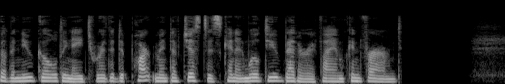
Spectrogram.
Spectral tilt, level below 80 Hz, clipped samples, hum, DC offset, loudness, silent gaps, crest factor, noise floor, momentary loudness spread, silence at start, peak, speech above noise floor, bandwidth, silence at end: -5.5 dB/octave; -58 dBFS; under 0.1%; none; under 0.1%; -24 LUFS; 4.05-4.66 s; 16 dB; under -90 dBFS; 4 LU; 0 s; -8 dBFS; over 67 dB; 10.5 kHz; 0.1 s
